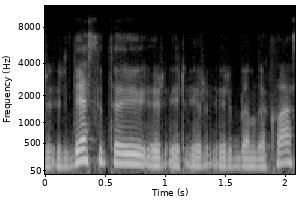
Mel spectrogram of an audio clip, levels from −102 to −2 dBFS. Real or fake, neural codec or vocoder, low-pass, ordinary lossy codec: fake; codec, 16 kHz, 8 kbps, FunCodec, trained on LibriTTS, 25 frames a second; 7.2 kHz; Opus, 32 kbps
